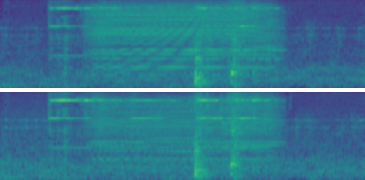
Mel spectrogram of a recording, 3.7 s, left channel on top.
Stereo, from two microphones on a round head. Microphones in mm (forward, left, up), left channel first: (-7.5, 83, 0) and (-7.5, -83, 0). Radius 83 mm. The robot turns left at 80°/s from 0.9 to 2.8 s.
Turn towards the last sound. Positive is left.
turn(degrees=180)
